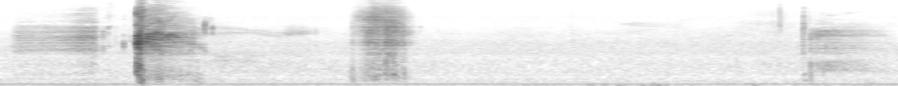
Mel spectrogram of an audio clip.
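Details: One forceful sneeze from a female, followed by a softer sneeze or sniff, over a steady low hum.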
